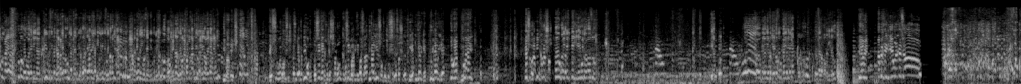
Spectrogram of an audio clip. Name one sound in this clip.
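A cartoon character speaks in a high, excited voice.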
